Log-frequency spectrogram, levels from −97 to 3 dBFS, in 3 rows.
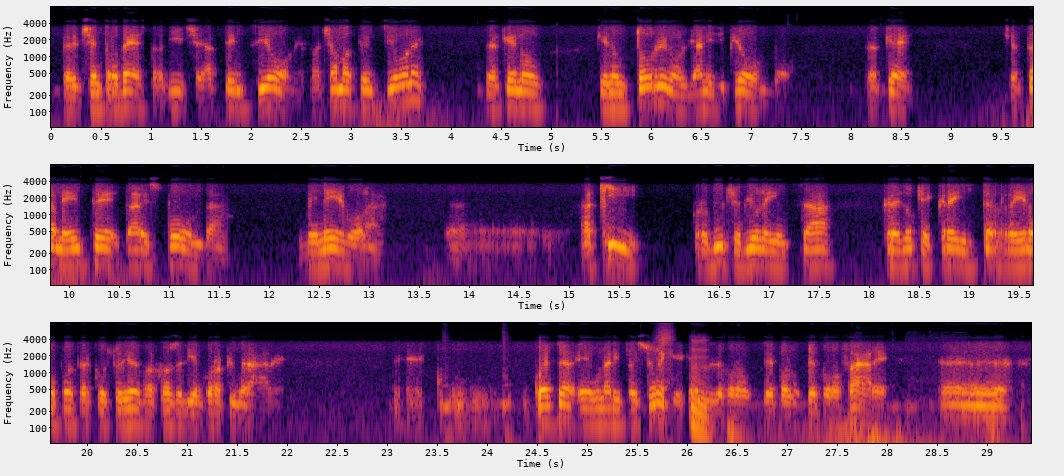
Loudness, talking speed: -25 LUFS, 100 wpm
